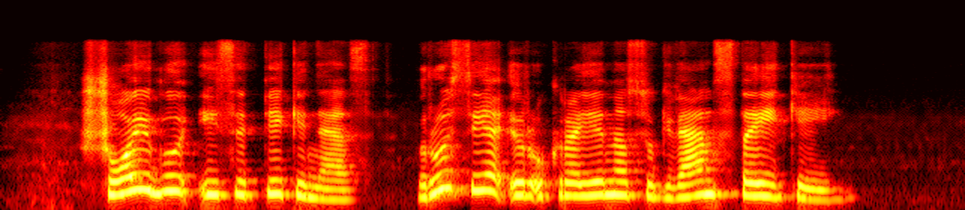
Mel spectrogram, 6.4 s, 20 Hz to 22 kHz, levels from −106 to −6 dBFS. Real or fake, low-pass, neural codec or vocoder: fake; 10.8 kHz; codec, 24 kHz, 3.1 kbps, DualCodec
